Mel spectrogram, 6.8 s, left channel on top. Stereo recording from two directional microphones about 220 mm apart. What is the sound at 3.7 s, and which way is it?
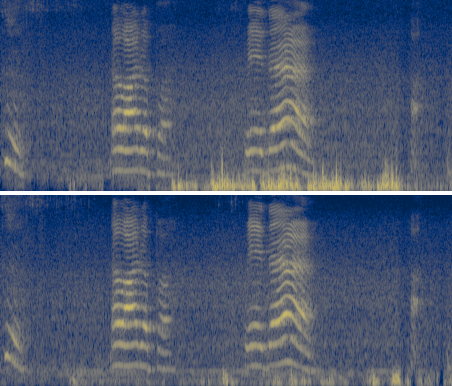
Child singing, 10° left (ahead or behind).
